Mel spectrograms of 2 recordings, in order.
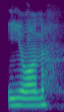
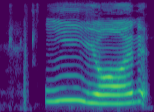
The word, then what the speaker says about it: Eon: You It's That's how you pronounce it. Eon. Eon.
